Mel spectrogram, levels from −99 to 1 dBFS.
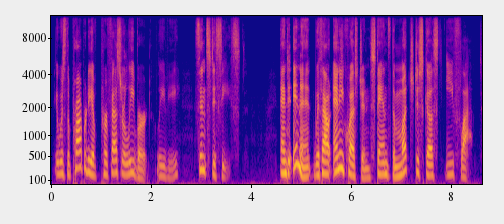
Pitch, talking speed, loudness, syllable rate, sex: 185 Hz, 155 wpm, -20 LUFS, 5.4 syllables/s, female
